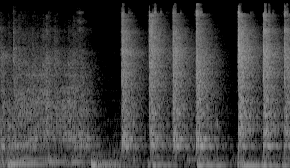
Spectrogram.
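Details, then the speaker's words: Pre-move-in defect inspection of a new apartment, laundry room floor tapped: normal boards sound solid, while loose boards ring hollow and dull, pointing to boards lifted off the slab. "[Kiểm tra sàn trong phòng giặt theo cách tương tự] [Âm thanh của sàn bình thường] [Âm thanh khi ván sàn bị lỏng]"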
